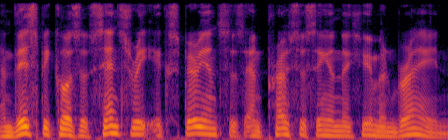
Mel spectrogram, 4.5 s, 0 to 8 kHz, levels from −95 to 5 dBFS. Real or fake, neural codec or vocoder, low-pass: real; none; 7.2 kHz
